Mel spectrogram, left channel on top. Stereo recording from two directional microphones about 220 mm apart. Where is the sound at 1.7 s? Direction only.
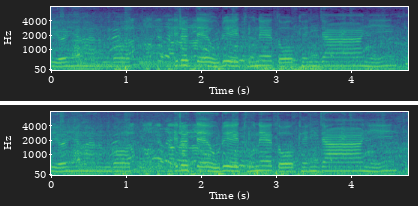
10° right (ahead or behind).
